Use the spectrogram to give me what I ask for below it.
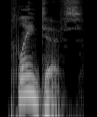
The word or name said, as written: plaintiffs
